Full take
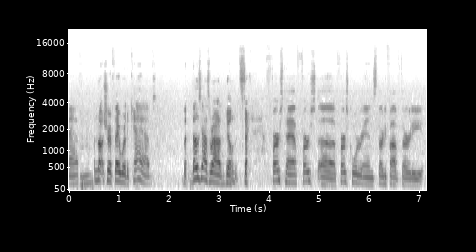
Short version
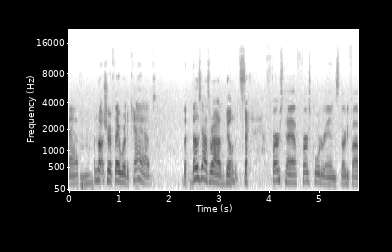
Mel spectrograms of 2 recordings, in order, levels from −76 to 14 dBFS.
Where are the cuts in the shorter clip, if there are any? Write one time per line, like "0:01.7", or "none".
0:04.6

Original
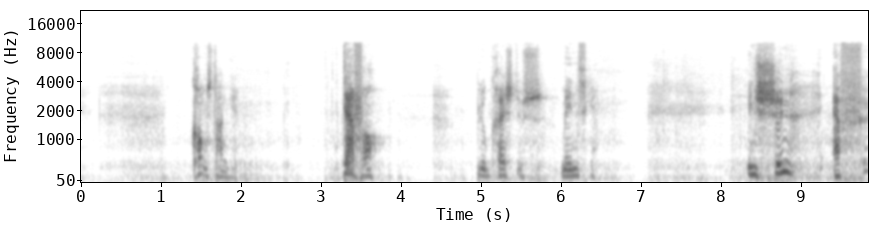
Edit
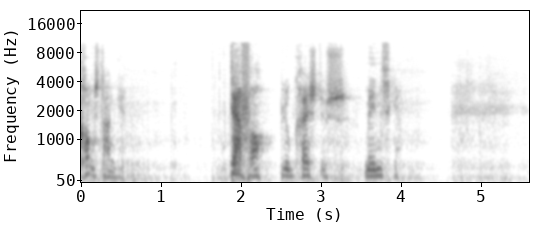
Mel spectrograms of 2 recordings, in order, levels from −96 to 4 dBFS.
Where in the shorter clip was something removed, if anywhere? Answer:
0:02.4

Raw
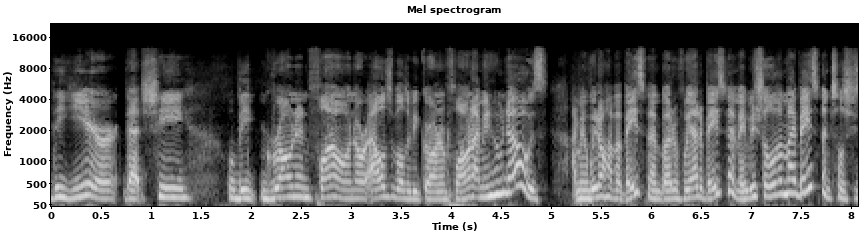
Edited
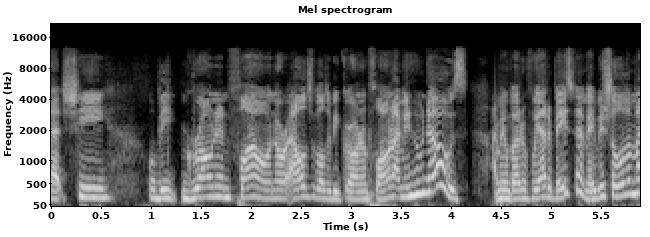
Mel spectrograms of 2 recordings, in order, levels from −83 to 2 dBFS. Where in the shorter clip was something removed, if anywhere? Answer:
0:04.6

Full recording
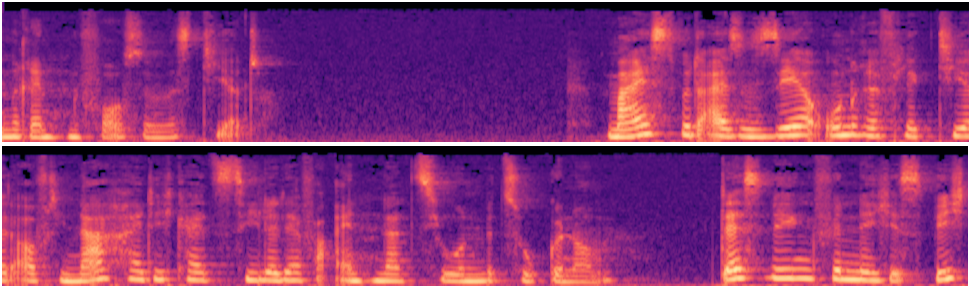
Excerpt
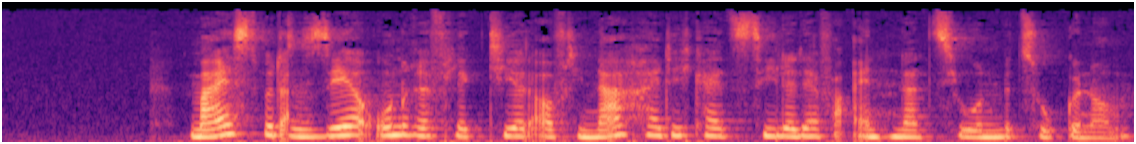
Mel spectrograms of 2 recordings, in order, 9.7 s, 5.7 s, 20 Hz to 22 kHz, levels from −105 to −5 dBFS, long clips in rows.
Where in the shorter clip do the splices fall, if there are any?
0:01.4

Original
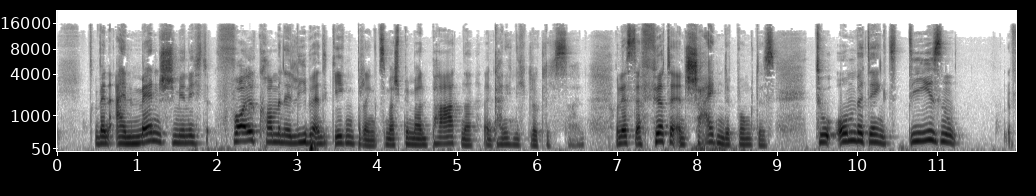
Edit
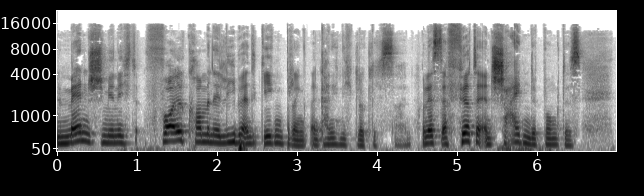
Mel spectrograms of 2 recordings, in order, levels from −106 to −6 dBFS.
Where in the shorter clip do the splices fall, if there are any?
0:03.1
0:04.5

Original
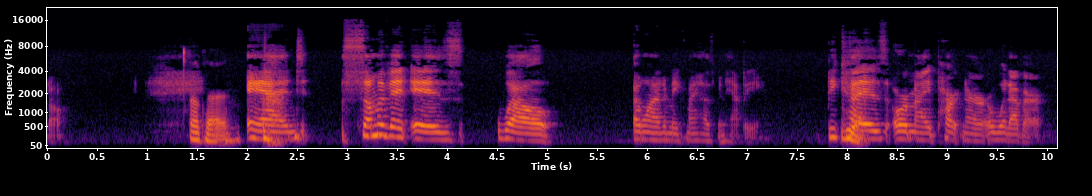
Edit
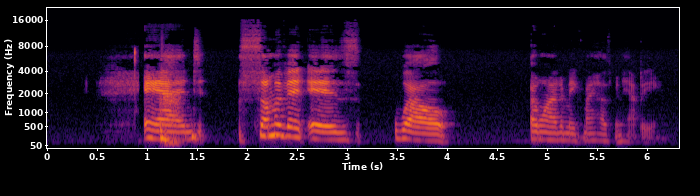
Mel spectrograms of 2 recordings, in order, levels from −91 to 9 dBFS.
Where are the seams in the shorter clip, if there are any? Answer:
0:00.9

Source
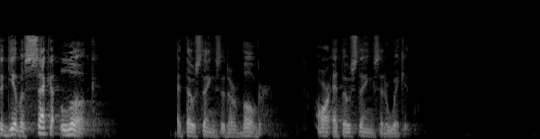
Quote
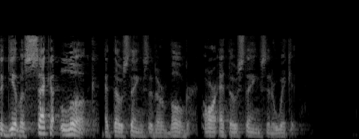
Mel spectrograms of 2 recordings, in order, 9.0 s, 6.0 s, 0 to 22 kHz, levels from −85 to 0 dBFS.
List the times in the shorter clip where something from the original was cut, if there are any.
0:01.6
0:03.3

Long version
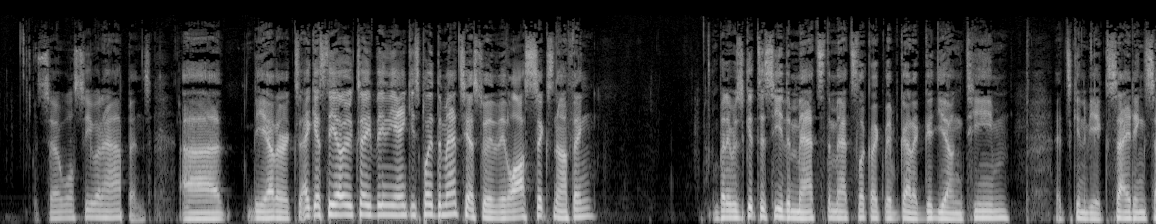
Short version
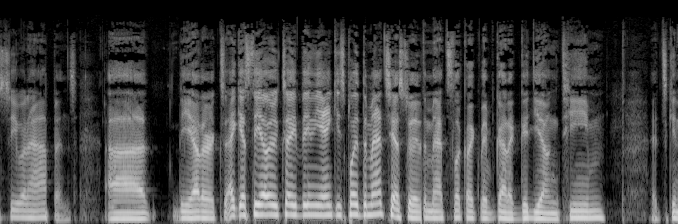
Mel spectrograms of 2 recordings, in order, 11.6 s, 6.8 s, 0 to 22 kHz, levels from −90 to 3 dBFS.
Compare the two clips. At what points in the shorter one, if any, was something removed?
0:04.2

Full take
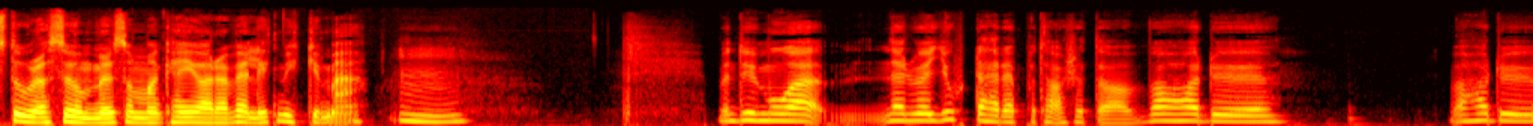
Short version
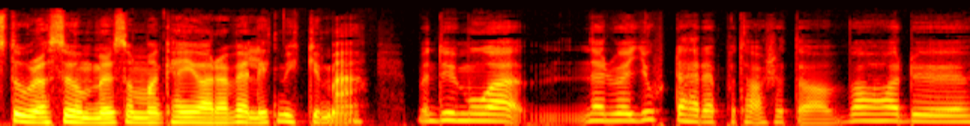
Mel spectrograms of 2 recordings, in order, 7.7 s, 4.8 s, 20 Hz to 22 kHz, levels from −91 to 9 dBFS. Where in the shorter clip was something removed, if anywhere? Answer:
0:01.9

